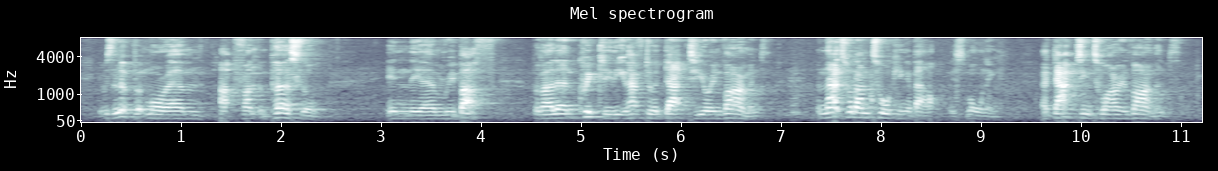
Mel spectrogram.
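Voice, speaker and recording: A man's fairly high voice at a very fast pace, with ordinary pitch variation and noticeable background noise. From England, East End of London. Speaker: youth charity founder, speaker. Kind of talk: keynote speech. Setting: breakfast event before an audience. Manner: formal.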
